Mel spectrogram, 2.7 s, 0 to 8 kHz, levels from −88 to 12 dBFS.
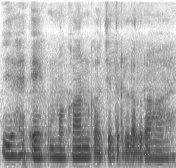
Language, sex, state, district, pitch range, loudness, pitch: Hindi, male, Uttar Pradesh, Saharanpur, 120-145 Hz, -19 LUFS, 125 Hz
